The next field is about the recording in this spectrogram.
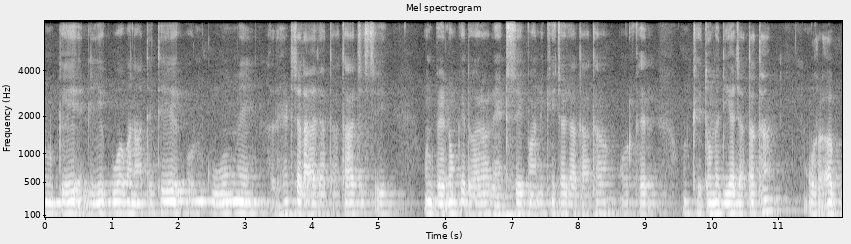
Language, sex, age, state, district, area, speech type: Hindi, male, 18-30, Rajasthan, Bharatpur, rural, spontaneous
